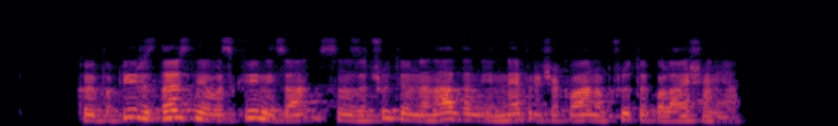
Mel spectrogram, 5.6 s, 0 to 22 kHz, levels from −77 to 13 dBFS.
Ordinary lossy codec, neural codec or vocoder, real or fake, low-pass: MP3, 48 kbps; none; real; 7.2 kHz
